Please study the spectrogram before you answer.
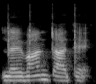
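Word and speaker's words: levántate: syllable right from levanta levanta three syllables to levantate four syllables if i added an extra syllable an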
